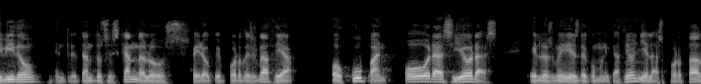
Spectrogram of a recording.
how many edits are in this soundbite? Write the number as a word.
one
